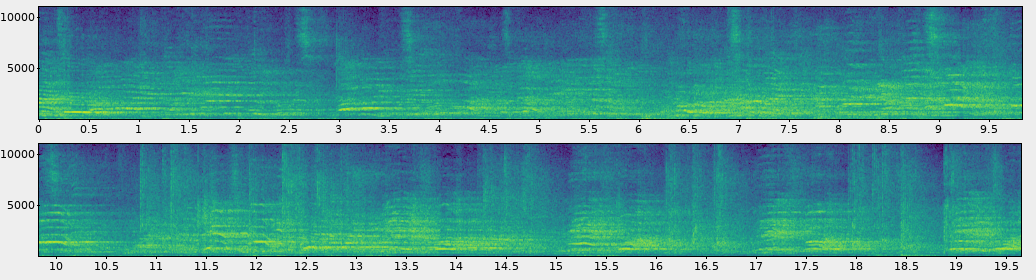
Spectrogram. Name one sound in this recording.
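Children shout and cheer loudly in a large echoing hall.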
